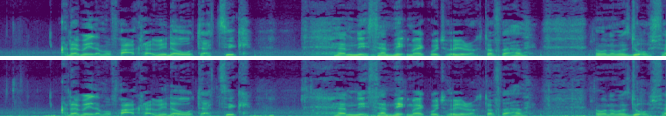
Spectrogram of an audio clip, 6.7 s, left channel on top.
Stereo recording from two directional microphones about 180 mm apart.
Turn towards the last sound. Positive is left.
turn(degrees=45)  # may be behind; listen again after turning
